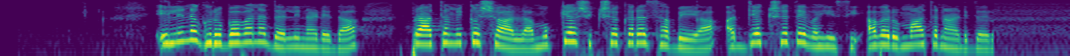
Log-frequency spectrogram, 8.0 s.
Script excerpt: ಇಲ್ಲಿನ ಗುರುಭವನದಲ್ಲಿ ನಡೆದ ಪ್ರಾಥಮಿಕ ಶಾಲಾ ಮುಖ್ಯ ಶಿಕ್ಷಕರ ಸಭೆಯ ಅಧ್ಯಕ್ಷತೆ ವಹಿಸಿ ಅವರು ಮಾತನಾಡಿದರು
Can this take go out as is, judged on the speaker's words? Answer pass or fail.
pass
